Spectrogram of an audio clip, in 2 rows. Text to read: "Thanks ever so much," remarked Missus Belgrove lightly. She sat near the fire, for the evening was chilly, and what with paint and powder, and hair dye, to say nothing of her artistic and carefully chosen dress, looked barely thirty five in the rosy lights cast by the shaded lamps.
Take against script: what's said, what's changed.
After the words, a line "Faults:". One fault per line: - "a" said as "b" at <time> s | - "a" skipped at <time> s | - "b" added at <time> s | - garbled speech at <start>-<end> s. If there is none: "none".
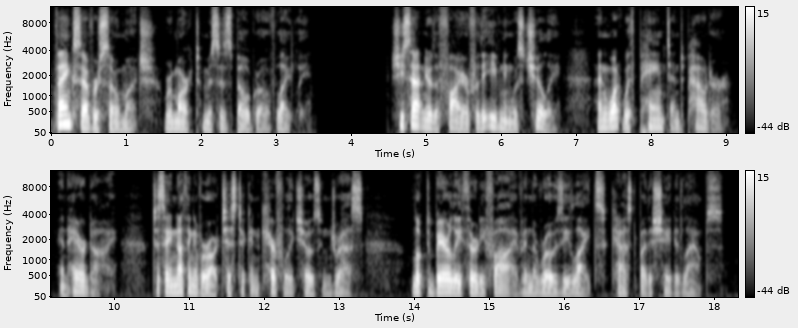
"Thanks ever so much," remarked Missus Belgrove lightly. She sat near the fire, for the evening was chilly, and what with paint and powder, and hair dye, to say nothing of her artistic and carefully chosen dress, looked barely thirty five in the rosy lights cast by the shaded lamps.
Faults:
none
